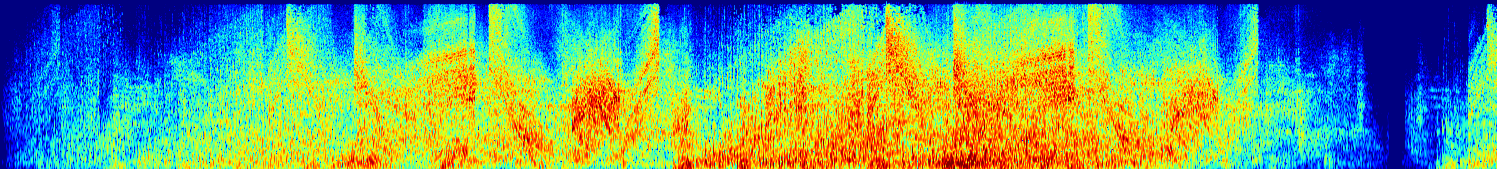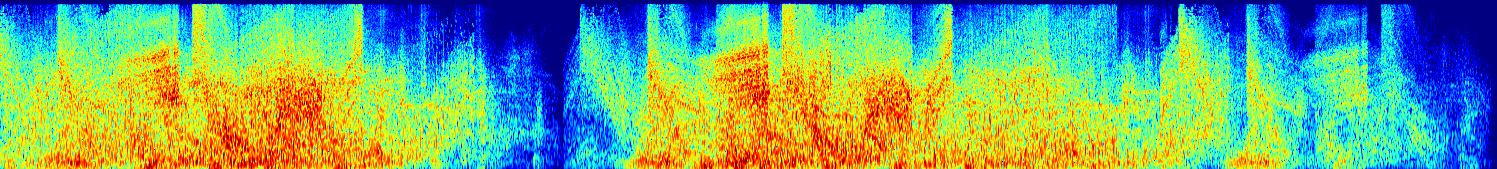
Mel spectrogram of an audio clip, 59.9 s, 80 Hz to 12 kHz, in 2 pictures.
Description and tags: Hidden Track #26
All sounds and samples are remixed by me. A idea would be using this sound as a hidden track that can be heard on some artists music albums. e.g. Marilyn Manson.
alien, ambience, atmosphere, distortion, effect, electric, electronic, end, experimental, hidden, noise, processed, sample, track, vocoder, voice, weird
